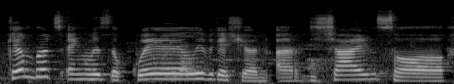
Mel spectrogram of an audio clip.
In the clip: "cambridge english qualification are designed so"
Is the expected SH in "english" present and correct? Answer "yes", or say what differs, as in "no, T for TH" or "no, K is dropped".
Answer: no, S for SH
